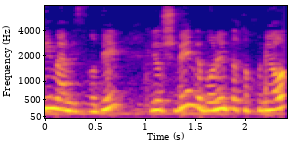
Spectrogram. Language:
Hebrew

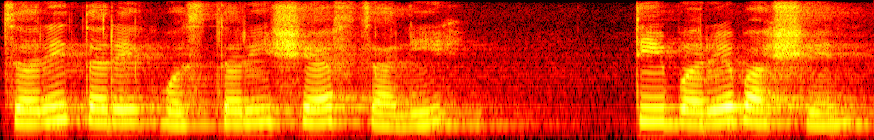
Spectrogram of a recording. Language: Konkani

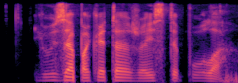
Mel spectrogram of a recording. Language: Lithuanian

